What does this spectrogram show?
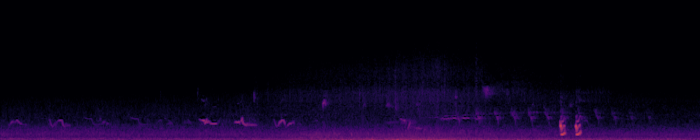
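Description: Birds calling: a run of faint short chirps, then two sharp, loud calls in quick succession a little past the middle.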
